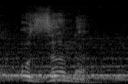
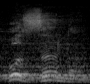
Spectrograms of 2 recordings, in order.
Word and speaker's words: Hosana: E H no hebraico, ela tem a pronúncia de hosana, não é hosana.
